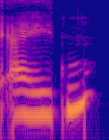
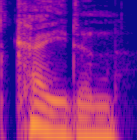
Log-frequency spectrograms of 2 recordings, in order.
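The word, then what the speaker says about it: Kaeden: Hi Aiden. Uh it's Kaden.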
